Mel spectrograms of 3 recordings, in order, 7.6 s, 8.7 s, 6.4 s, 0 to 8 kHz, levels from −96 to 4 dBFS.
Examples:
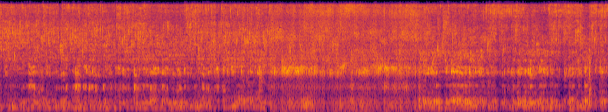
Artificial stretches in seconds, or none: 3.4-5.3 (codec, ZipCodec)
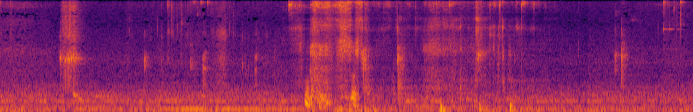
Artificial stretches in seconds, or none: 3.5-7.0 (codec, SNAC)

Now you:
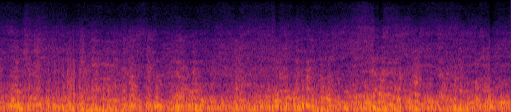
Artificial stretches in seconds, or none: 0.0-0.5 (codec, SNAC); 1.1-6.4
